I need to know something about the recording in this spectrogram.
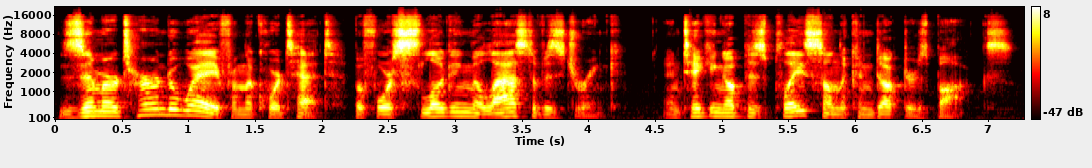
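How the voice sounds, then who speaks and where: A man's voice: mid-range voice, lively intonation, moderate pace, hardly any pauses. A man narrating a story as a scripted audiobook.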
